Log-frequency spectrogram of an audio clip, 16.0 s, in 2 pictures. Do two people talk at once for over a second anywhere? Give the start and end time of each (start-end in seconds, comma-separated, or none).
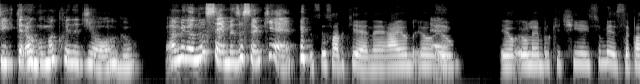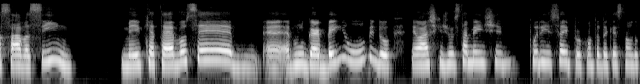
none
